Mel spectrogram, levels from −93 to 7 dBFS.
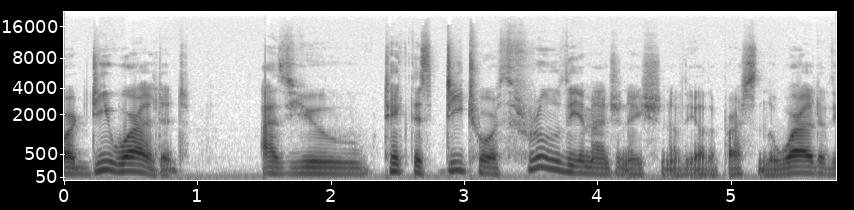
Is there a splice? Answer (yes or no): no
